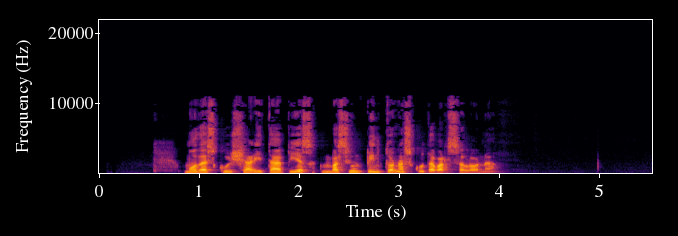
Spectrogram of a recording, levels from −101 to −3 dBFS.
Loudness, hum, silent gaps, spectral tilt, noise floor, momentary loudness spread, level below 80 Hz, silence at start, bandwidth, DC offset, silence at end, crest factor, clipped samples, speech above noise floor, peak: -24 LUFS; none; none; -5 dB/octave; -84 dBFS; 8 LU; -70 dBFS; 0.85 s; 11 kHz; under 0.1%; 1.6 s; 24 dB; under 0.1%; 60 dB; -2 dBFS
